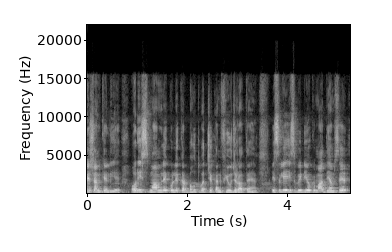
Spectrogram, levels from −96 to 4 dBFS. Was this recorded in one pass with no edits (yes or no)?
yes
